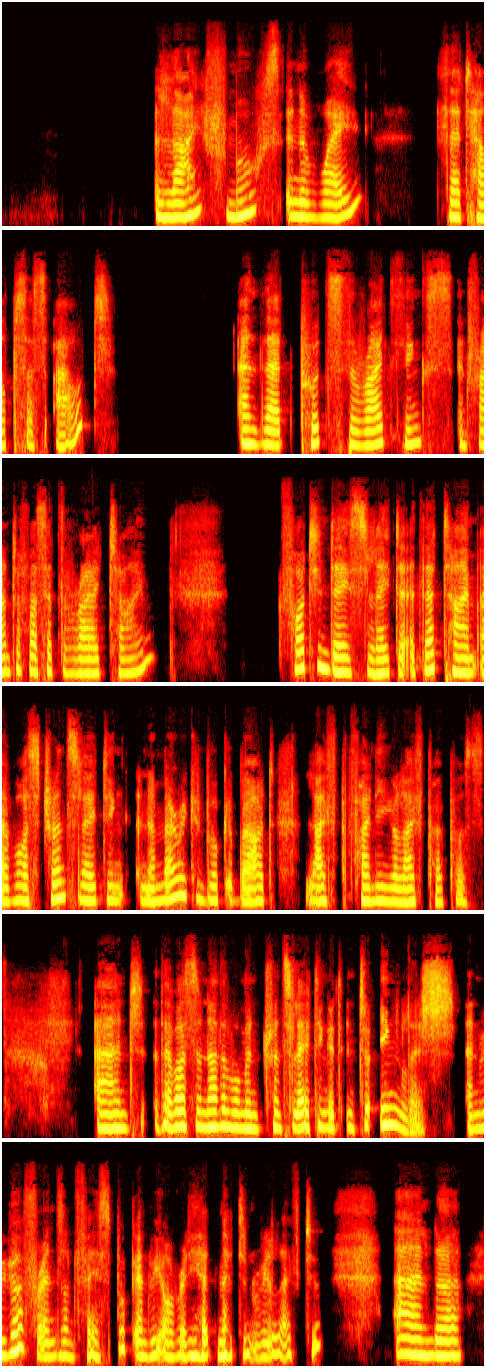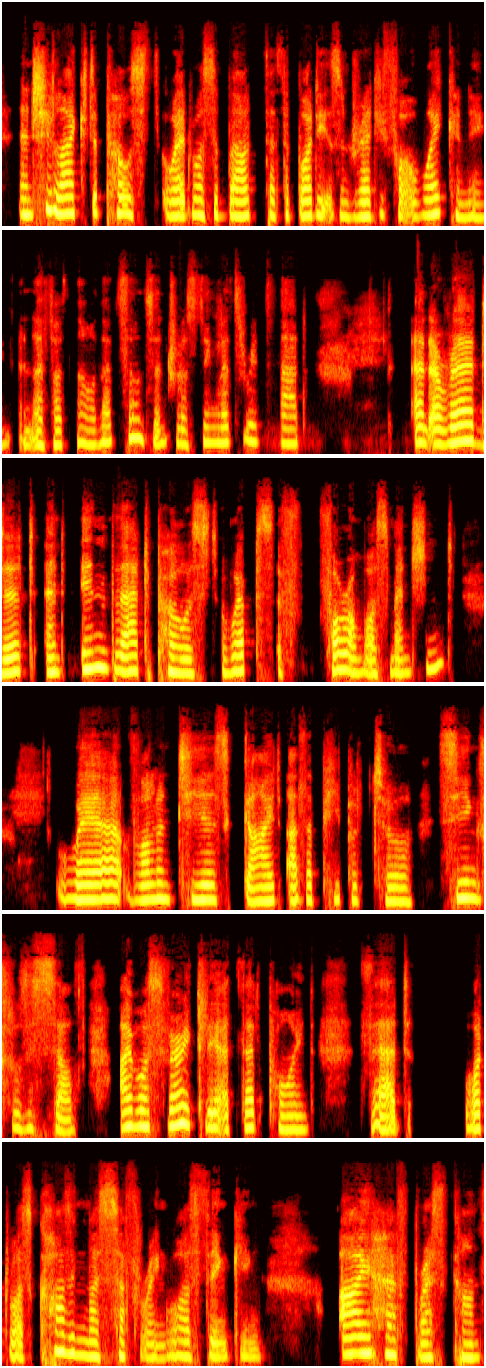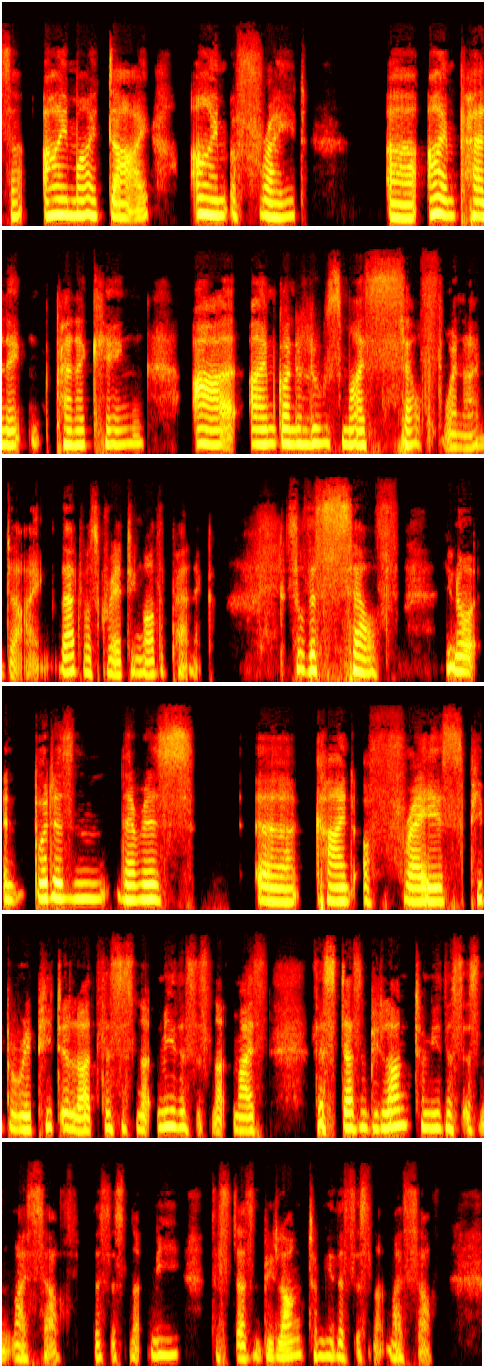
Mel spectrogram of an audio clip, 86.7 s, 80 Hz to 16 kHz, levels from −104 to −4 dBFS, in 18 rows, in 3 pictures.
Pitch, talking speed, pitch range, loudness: 205 Hz, 145 wpm, 190-220 Hz, -25 LUFS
